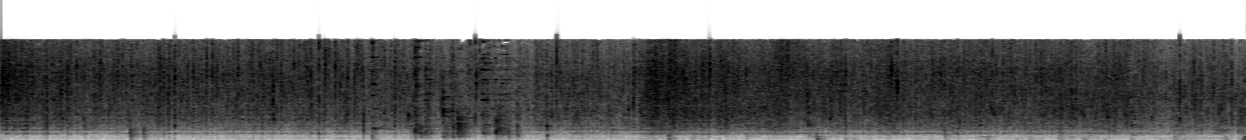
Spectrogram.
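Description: Chopped onion and garlic sizzle steadily in hot coconut oil with cumin seeds in a pan, a continuous close frying hiss with occasional scraping stir sounds and no talk.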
